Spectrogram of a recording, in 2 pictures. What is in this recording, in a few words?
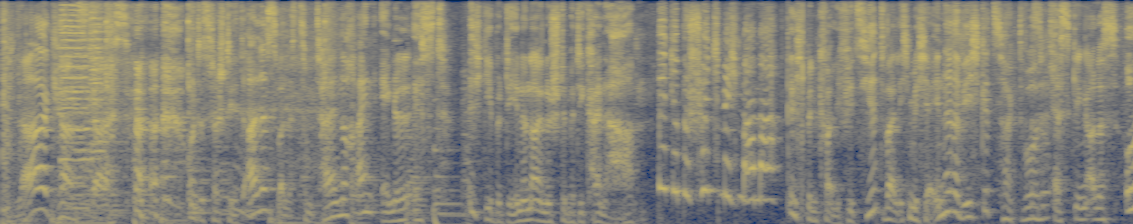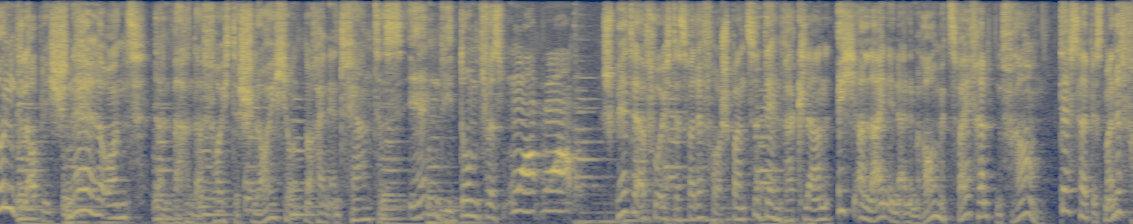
Lip-Sync (Synchron), Comedy, German; Girls5Eva - "Chuck Dennis" (John Early); LOFT VOICES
